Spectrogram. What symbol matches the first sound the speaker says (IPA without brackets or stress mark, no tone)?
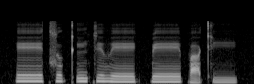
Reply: eː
